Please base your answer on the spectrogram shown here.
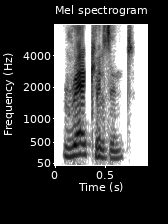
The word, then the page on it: recusant: Indian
